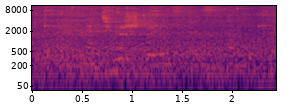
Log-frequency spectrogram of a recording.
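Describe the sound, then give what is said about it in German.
Busy ambience at Montecatini Centro train station, with a steady wash of rumbling noise, scattered footsteps and murmuring voices in the background, fairly loud and continuous throughout. “So, wir sind jetzt am Bahnhof.”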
